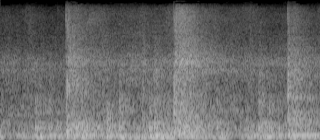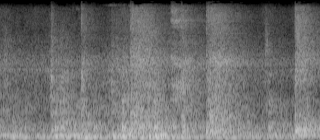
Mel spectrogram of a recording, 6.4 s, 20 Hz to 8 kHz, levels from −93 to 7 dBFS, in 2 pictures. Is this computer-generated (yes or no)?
no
